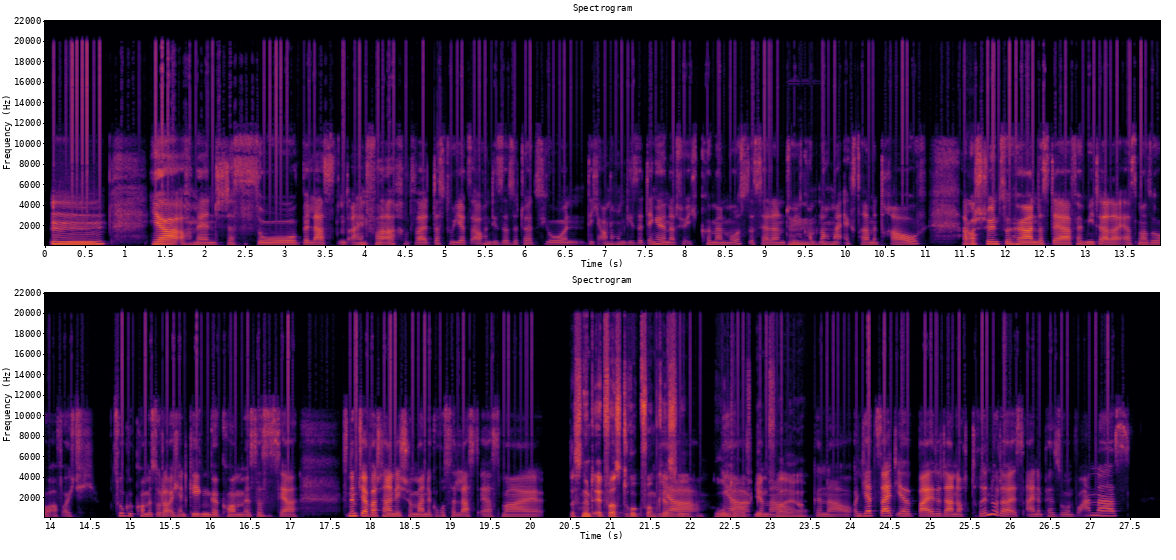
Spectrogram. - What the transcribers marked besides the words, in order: distorted speech; tapping
- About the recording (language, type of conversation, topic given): German, advice, Wie kann ich das Ende einer langjährigen Beziehung oder eine Scheidung gut bewältigen?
